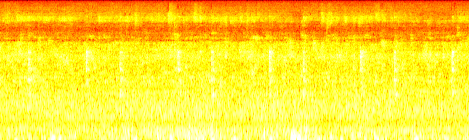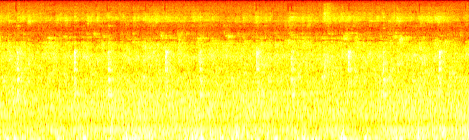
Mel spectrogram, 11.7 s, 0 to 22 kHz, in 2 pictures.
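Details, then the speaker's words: Vintage Lakewood Country Aire C-720-3 three-speed box fan, Westinghouse motor, just started on low speed: soft steady motor hum with faint even ticking; running smoothly and normally. "Alright, let's start it up on low. Yeah, imagine that running on low in your window. It's wonderful."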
